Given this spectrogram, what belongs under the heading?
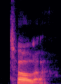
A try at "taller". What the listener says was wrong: Good, all right.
